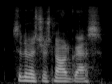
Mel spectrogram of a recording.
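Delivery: plain reading voice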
